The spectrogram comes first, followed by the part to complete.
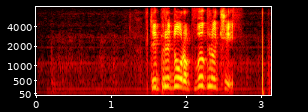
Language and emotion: Russian, angry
